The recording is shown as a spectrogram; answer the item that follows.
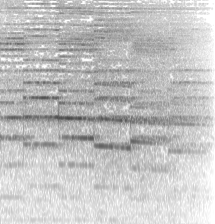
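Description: Ambulance siren sound effect, swelling up and fading away near the end, its pitch shifting in a few steps.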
